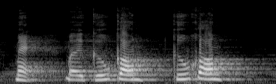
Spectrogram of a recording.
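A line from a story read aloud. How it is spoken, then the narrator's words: Wailing in pain. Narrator (Vietnamese): Mai gào khóc trong đau đớn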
